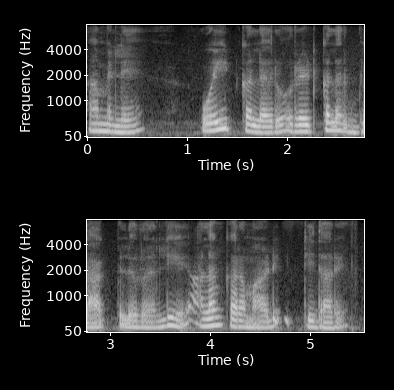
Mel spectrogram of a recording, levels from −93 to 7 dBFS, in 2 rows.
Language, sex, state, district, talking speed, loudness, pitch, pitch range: Kannada, male, Karnataka, Bangalore, 95 wpm, -17 LUFS, 180 Hz, 160-200 Hz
